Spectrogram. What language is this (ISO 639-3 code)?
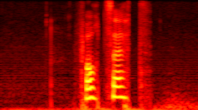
nor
